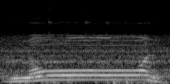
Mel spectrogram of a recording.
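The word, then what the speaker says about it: نون: নুন, নুন হচ্ছে নয় নম্বর মাখরাজ, নয় নম্বর মাখরাজ জিব্বার আগার কিনারা তার বরাবর পরে তালুর সঙ্গে লাগাইয়া উচ্চারণ হবে নুন।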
